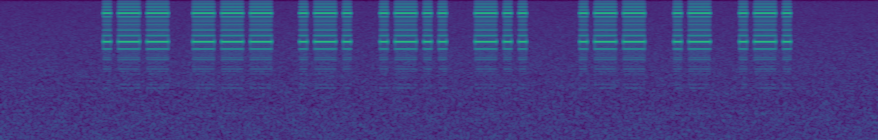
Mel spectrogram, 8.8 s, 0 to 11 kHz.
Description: Morse code, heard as a high beeper, hand-sent with a paddle, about 16 wpm, 3950 Hz. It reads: WORLD WAR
